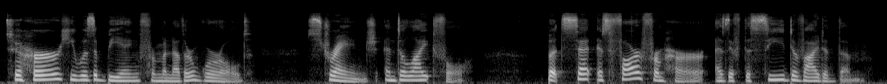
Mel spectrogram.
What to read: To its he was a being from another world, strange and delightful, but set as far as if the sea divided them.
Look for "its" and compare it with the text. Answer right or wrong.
wrong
